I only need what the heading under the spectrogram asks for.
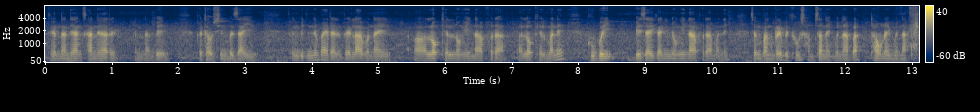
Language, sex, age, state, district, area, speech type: Bodo, male, 18-30, Assam, Kokrajhar, rural, spontaneous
